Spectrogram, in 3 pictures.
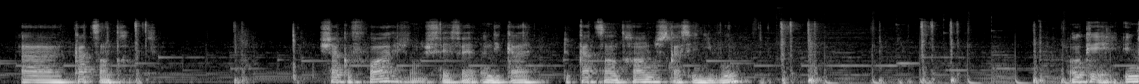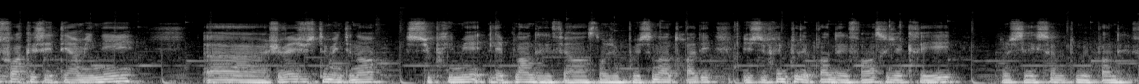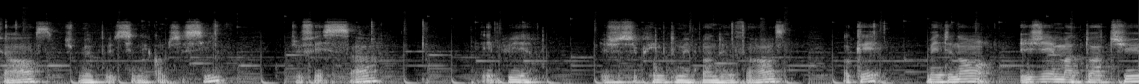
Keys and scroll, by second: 0.6 4, 0.9 3, 1.3 0, 2.1 Return, 7.0-9.0 typing, 7.9 Return, 9.3 Return, 10.1 4, 10.4 3, 10.5 Escape, 13.3 Escape, 27.3 ctrl+x.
